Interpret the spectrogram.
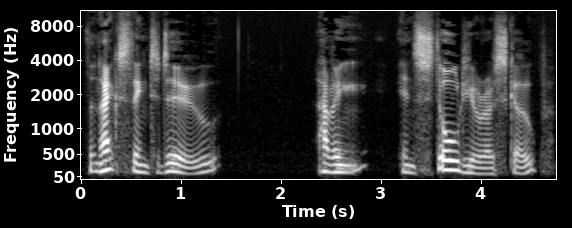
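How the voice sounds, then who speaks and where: A man narrating a step-by-step software tutorial in a deliberate, instructional way, often pausing mid-sentence. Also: on the high side, lively intonation, no room sound. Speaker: tutorial presenter.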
